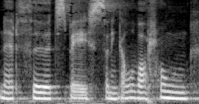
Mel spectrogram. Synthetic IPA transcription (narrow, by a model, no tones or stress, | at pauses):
nɛrθəːd̥speːsaninɡalˠvɔr̥hʊŋ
